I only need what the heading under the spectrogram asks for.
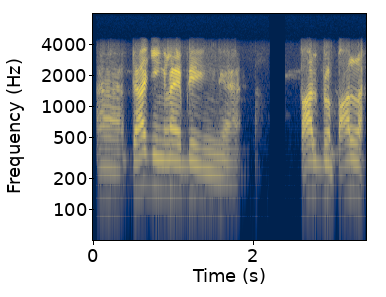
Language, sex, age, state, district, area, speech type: Tamil, male, 60+, Tamil Nadu, Kallakurichi, rural, conversation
